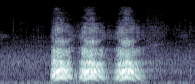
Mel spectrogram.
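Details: Dog giving three quick, evenly spaced barks in under a second, each bark mid-pitched and rough, against a quiet background.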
